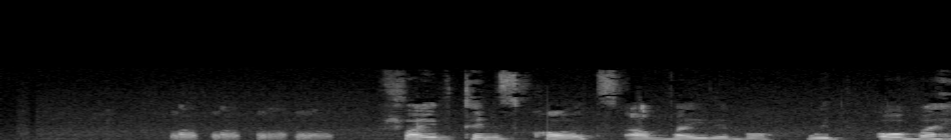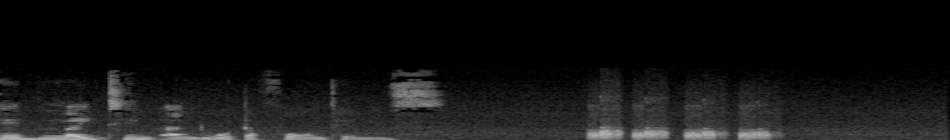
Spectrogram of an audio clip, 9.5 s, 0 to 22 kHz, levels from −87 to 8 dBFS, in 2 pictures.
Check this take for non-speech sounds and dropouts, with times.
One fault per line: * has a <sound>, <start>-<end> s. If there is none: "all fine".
* has a laugh, 0.8-1.7 s
* has a laugh, 7.7-8.7 s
